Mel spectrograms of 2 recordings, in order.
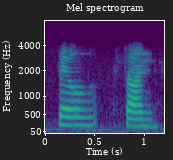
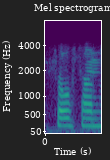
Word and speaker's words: Filson: My name is Filson. I'm calling from Columbus, Ohio. – Columbus, Ohio. Can you say your name one more time? I didn't quite catch it. – Filson. Filson, like Philip. Filson.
